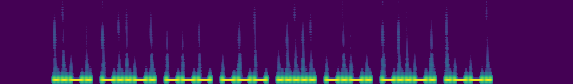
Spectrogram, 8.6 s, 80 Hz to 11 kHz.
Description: Morse code, heard as a keyed tone, about 20 wpm, 700 Hz. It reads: F/OO5C/P
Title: Difficult Call Signs 20wpm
